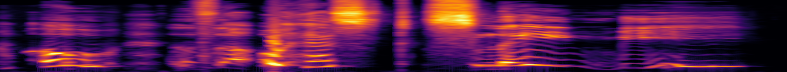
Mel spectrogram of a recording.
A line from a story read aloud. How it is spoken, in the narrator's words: Fainting Maid turned red, turned white, reeled, clutched her heart, and screeched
